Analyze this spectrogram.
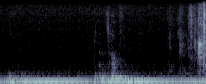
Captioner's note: applause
